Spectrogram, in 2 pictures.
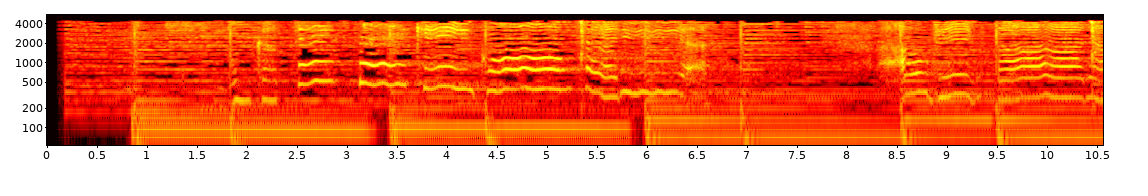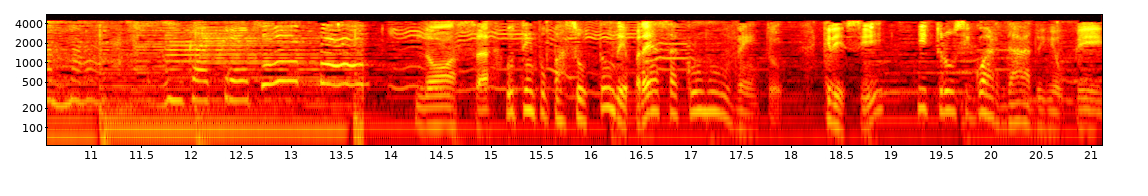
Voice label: ANIV. MÃE M

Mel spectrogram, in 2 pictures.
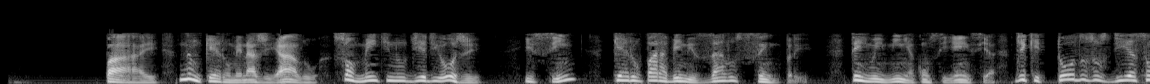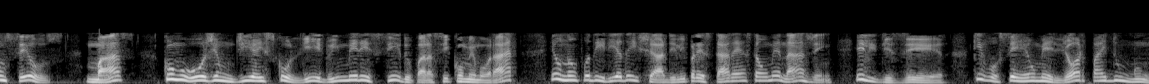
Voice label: Dia dos Pais Masculino

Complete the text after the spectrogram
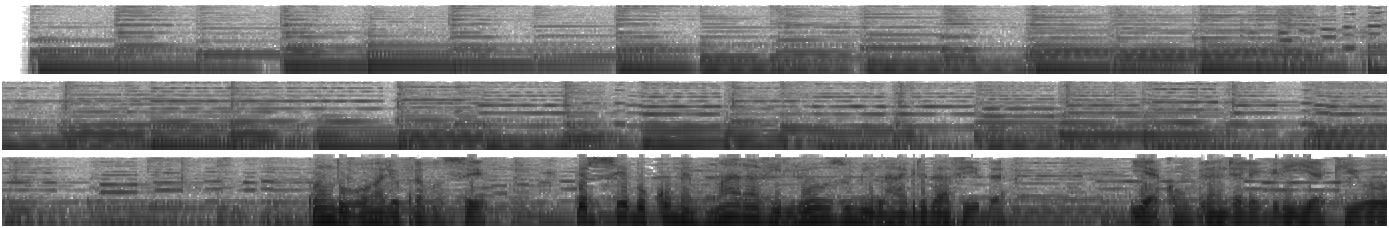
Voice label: Aniversário Neto Masculino

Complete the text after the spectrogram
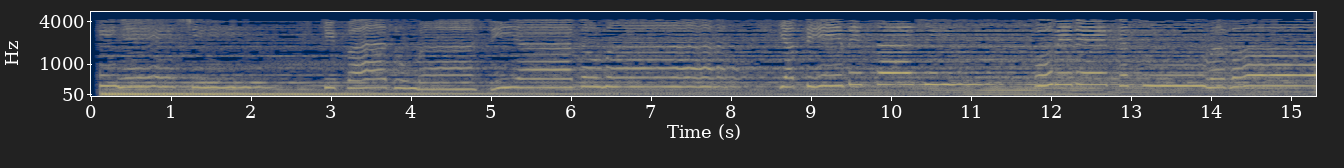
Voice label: NATAL E ANO NOVO PARA IRMÃ, masc; Misto

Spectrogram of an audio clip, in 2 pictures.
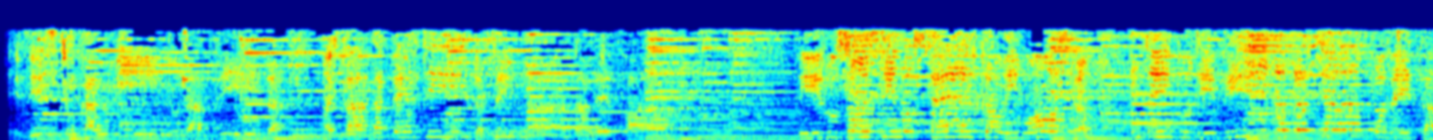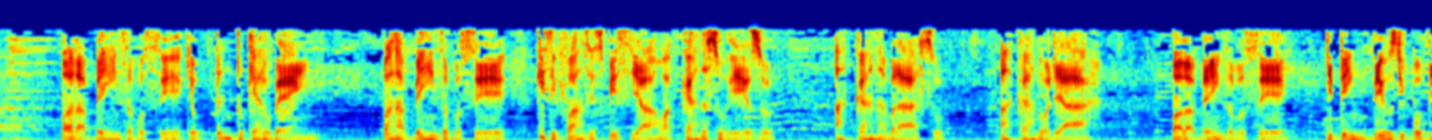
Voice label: ROMANTICO M, Telemensagens; ANIV. Evangelico

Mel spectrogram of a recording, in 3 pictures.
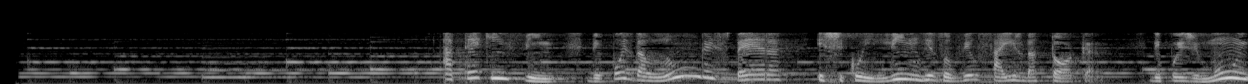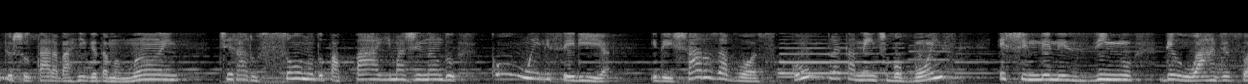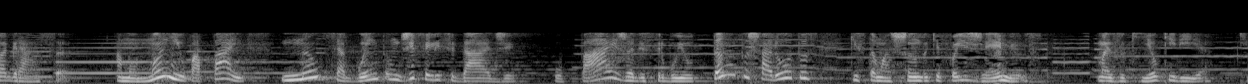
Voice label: MATERNIDADE F; Aniversários; Aniversários diversos; fem

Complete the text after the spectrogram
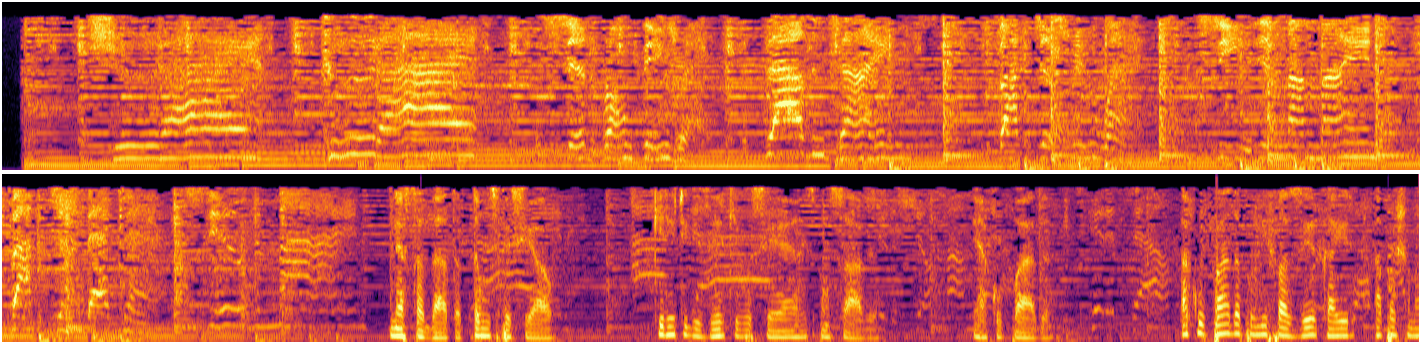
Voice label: UM ANO DE NAMORO M, Telemensagens, masc; Telemensagens 2017

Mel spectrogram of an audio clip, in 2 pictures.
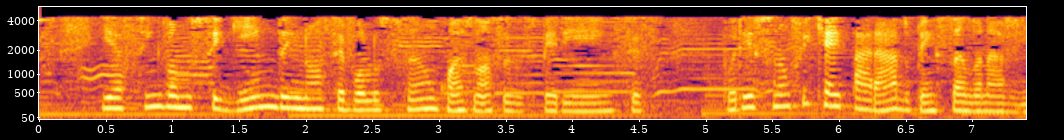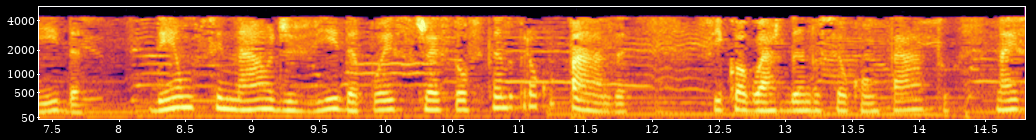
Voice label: Saudades Amigo Feminino; Telemensagens

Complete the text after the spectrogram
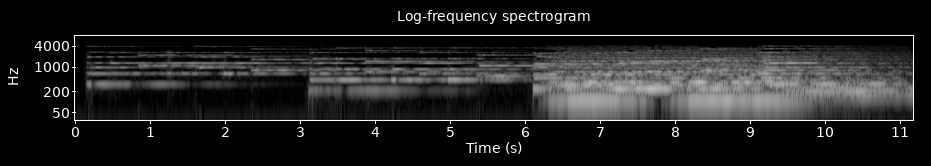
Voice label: Parabéns Pais pelo Batizado f, Telemensagens, Gospel; fem; Telemensagens 2017

